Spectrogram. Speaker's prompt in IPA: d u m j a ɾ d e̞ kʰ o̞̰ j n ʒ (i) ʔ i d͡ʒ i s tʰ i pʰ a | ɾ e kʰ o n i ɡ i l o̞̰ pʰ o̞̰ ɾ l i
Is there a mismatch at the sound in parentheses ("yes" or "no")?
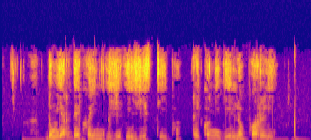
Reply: no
